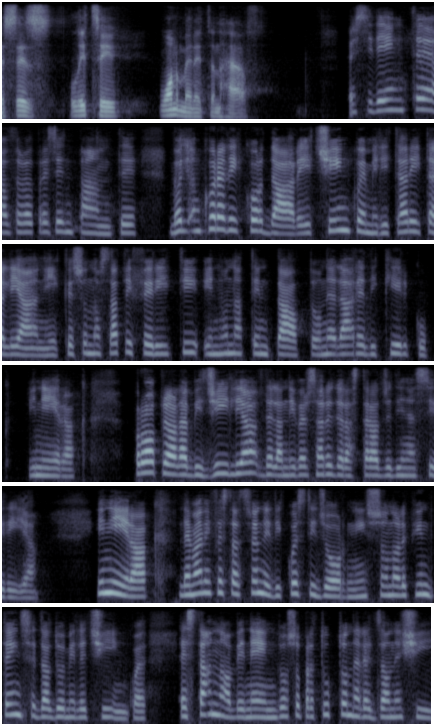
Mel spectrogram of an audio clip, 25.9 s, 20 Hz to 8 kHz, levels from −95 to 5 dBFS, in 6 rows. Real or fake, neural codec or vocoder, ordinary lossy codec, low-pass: fake; codec, 16 kHz, 0.8 kbps, ZipCodec; none; 7.2 kHz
